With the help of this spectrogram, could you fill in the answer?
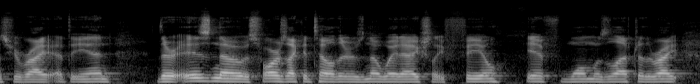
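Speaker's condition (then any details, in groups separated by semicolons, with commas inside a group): No condition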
